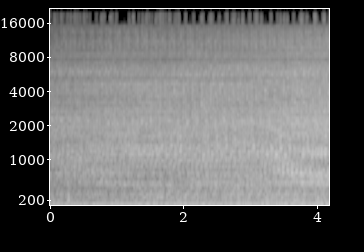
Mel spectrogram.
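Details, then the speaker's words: 998 Mini engine, after new carb and previous tuning, before distributor and coil swap: steady, even low idle with no misfire or uneven beat under background hiss; healthy idle. "As you can hear, that engine actually runs perfectly, and that's because a result of the new carb and the tuning we did last year."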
